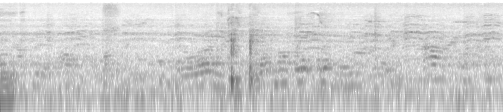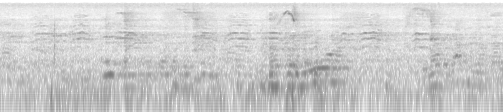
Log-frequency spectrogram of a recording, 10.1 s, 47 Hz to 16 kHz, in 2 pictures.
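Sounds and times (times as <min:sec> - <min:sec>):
lower animal calls: 0:00.0 - 0:00.3.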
